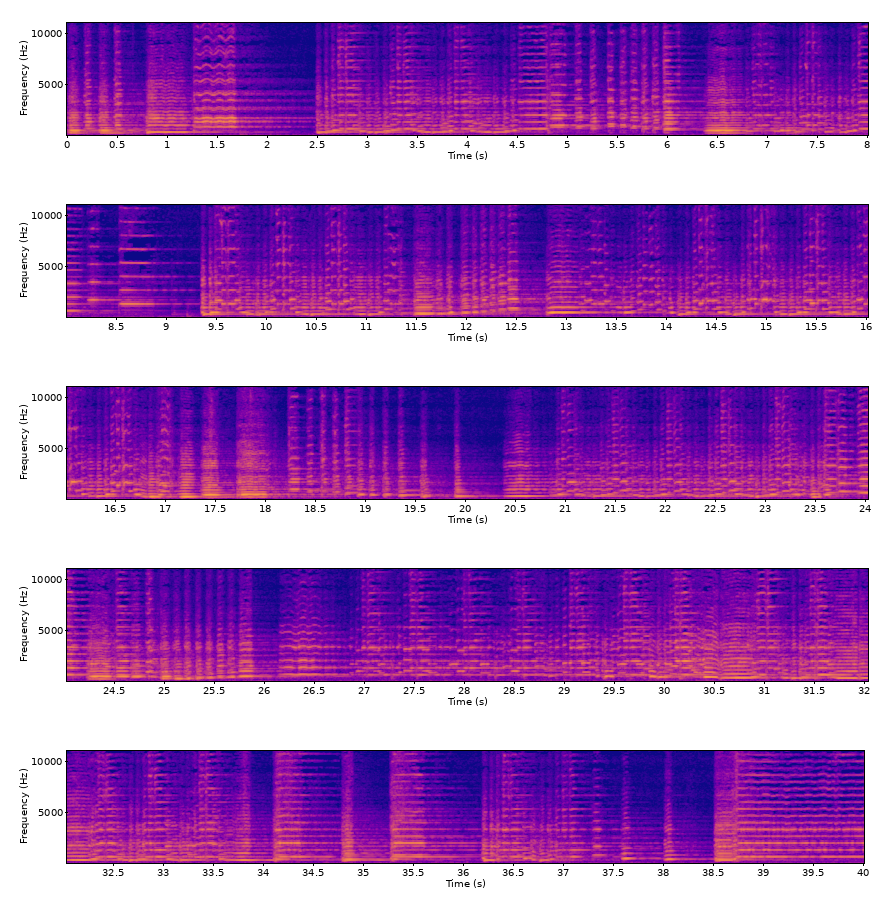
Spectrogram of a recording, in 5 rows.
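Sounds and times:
fast classical violin: 0.0 - 40.0.

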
